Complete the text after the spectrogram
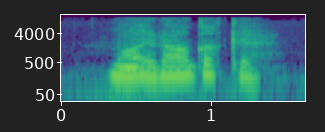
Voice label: "ma'iraagake", Hidatsa; doll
